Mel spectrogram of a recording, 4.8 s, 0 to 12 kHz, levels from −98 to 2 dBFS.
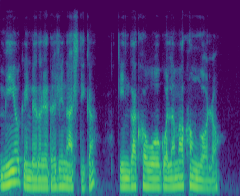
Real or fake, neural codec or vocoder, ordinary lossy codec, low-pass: real; none; Opus, 24 kbps; 7.2 kHz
